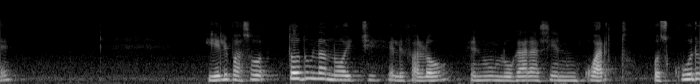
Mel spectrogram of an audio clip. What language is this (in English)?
Portuguese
